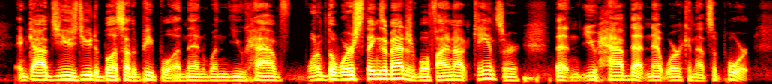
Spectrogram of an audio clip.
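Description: A man talks at a very fast pace in a fairly low voice with ordinary pitch variation, the sound dry and close with no echo. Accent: Southern US. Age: 30s. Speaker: podcast host. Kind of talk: casual chat.

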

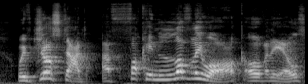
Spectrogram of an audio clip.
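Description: Raised and projected, a man's high-pitched voice swings very widely in pitch with a bright, sharp tone. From Yorkshire, Barnsley. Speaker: podcast co-host. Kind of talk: casual comedic chat.

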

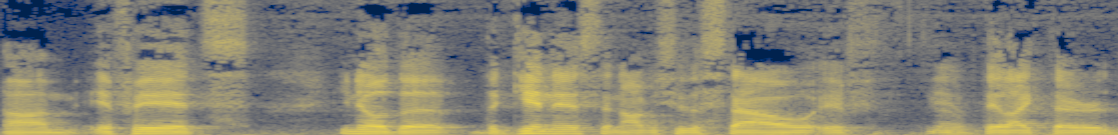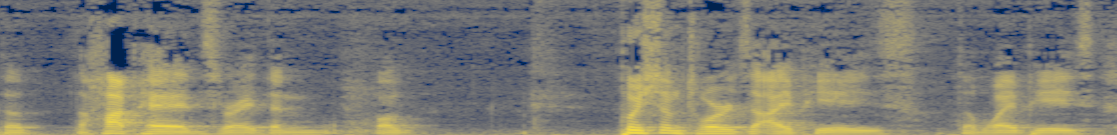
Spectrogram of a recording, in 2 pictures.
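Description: With an American accent and an unremarkable speaking voice, a man talks at a moderate pace in a fairly low pitch. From East Los Angeles. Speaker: brewer. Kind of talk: casual chat.

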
